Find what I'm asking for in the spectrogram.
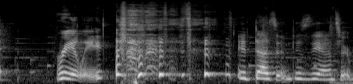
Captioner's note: laughs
